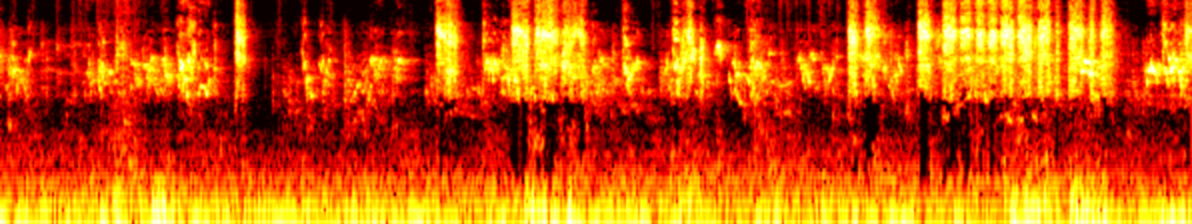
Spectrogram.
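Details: Pet budgies giving happy sounds: rapid, fast-paced scratchy chirps and squawks in clustered bursts, growing busier and louder in the second half.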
